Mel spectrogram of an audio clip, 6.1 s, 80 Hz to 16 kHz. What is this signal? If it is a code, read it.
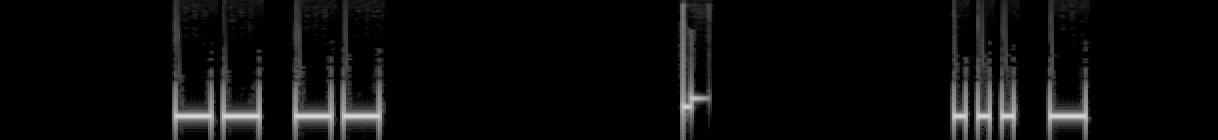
Morse code, heard as a keyed tone, about 20 wpm, 700 Hz. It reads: M M S T
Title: Top Two Letter Combinations in Words 20wpm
